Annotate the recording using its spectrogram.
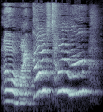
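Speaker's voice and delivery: high, loud disbelieving shout of his name; mock-outraged yelp at a wrong answer; shocked cry. Real, not acted. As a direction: call out in stunned amusement.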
